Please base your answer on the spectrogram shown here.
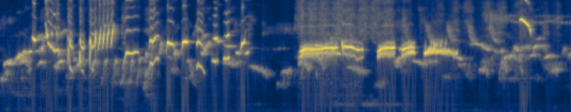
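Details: Dense white-rumped shama lure song to get other shamas singing: rapid rattling trills and chattering notes, then sustained warbled whistles with faint background noise.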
